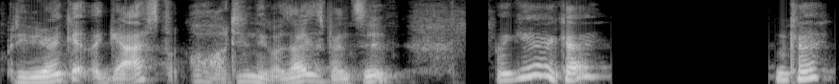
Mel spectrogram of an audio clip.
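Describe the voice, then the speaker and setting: A man's voice: a little high, big pitch swings, darkish tone, husky. Stuttering man talking sales. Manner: talks through deliberate stutters and repeated words. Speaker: fitness business consultant. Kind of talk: casual podcast chat, role-playing sales calls.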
